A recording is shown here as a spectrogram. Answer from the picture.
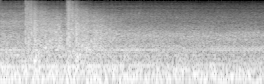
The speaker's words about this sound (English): The gunshots were over there.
